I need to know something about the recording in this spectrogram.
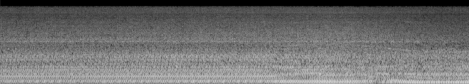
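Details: Toyota AE86 GTS running again after a cleaned, refurbished gas tank, new fuel pump and fuel filter were installed; warm-up with slight smoke: strong steady idle, a rev blip that climbs and settles cleanly, no stumble or knock. Normal warm-up idle.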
